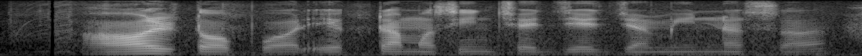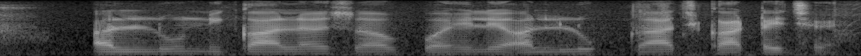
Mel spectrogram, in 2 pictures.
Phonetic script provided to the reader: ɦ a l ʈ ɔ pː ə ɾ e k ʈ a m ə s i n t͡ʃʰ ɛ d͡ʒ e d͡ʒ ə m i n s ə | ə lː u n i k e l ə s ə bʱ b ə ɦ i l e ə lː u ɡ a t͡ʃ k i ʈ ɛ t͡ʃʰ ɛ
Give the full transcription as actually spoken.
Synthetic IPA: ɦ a l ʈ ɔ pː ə ɾ e k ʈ a m ə s i n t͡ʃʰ ɛ d͡ʒ e d͡ʒ ə m i n s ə | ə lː u n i k a l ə s ə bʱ p ə ɦ i l e ə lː u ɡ a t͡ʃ k a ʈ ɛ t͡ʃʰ ɛ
